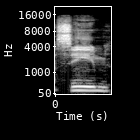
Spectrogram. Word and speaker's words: SIEM: I've seen different uh different people say uh seam say sim uh generally uh the pronunciation is Sim uh we dro the long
